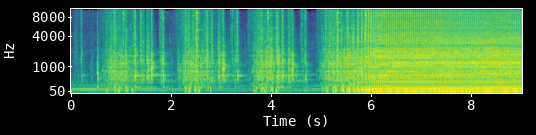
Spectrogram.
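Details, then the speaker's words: Small Chinese engine on a Kellfri ATV backhoe, quick test run with a damaged head gasket: a few seconds of rattling pulls, then it catches and runs loud and rough; blown head gasket leaking. "as you can see the head gasket mmm I need a new one so it will just be a quick test run to see that nothing else is damaged"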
